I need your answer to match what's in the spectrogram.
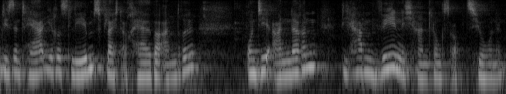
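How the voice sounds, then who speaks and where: A woman's voice: mid-range voice, a little mellow. A woman with a lilt delivers a sermon to a church congregation. She talks in an engaging way and keeps asking the listeners questions so they answer aloud. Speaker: preacher. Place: church service.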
